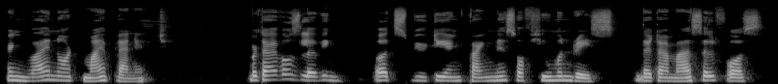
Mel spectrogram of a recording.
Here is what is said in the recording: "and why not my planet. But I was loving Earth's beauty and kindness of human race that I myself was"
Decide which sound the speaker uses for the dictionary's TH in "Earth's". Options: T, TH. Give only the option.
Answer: T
